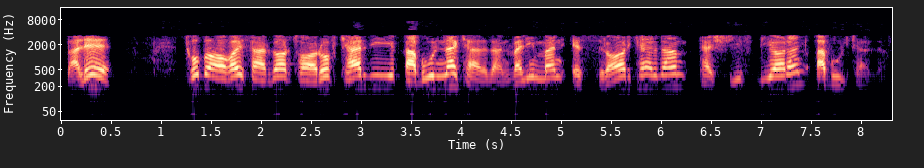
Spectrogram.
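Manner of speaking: put-on childish anger. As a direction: whine it back like a spoiled kid.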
